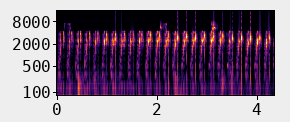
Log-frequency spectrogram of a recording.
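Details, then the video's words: Barn owl in a nest box at night, 4:14 am on 16 December 2023, calling to its absent mate: rapid, harsh pulsed notes repeated about two to three times a second, steady and insistent, indoors box acoustics. "BeauTheBarnOwl Calling to Ava Who Still Hasn't Returned"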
